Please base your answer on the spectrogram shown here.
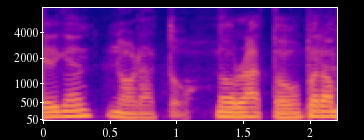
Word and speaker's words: Norato: how to say it again know that though no rat though but I'm like I'm singing like Naruto in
